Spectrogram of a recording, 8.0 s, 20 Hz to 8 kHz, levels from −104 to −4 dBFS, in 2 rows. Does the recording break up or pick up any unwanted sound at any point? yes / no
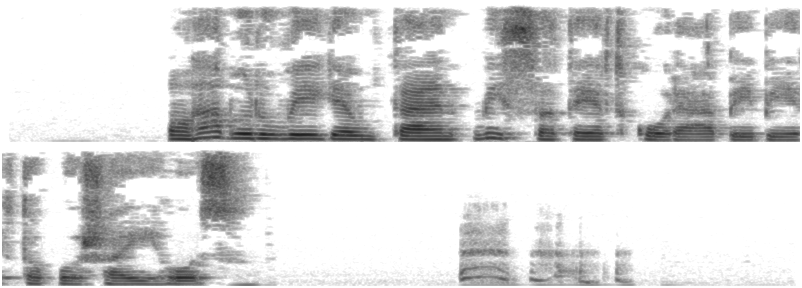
yes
